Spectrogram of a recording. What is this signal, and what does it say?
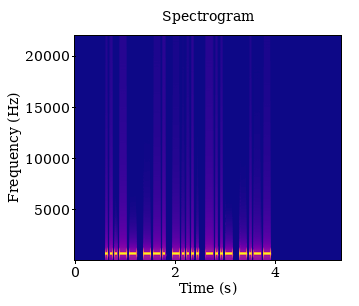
Morse code, heard as a keyed tone, about 25 wpm, 700 Hz. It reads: 3G6XY
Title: Code Groups - 5 Letter:Numbers - 25wpm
